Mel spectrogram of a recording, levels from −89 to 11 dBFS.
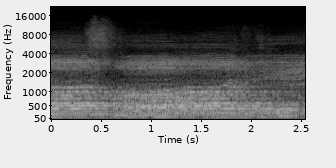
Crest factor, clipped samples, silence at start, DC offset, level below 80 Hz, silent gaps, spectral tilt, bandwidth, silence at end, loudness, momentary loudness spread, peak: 16 dB; under 0.1%; 0 s; under 0.1%; -54 dBFS; none; -6 dB/octave; 14.5 kHz; 0 s; -25 LUFS; 5 LU; -8 dBFS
